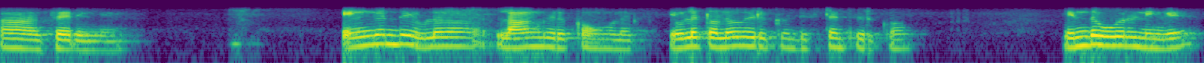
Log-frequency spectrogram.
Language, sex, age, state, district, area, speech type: Tamil, female, 18-30, Tamil Nadu, Dharmapuri, rural, conversation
